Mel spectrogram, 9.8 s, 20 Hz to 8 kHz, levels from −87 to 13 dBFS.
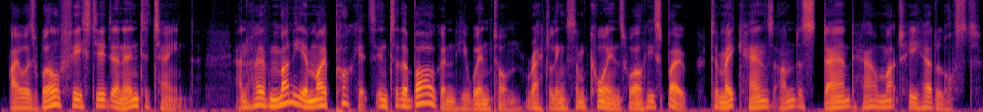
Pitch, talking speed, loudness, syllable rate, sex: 105 Hz, 210 wpm, -20 LUFS, 5.2 syllables/s, male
